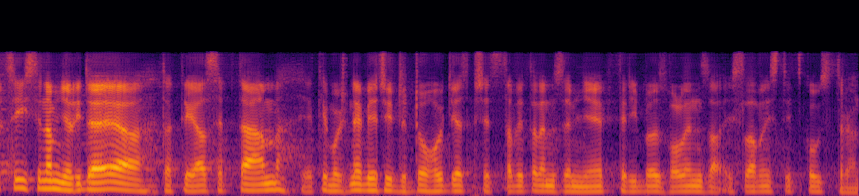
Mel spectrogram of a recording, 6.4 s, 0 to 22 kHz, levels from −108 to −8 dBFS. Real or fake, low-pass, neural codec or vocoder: fake; 7.2 kHz; codec, 16 kHz, about 1 kbps, DyCAST, with the encoder's durations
